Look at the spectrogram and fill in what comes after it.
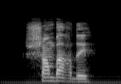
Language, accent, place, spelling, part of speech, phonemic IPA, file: French, France, Lyon, chambarder, verb, /ʃɑ̃.baʁ.de/, LL-Q150 (fra)-chambarder.wav
- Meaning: 1. to turn upside down 2. to radically reorganize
